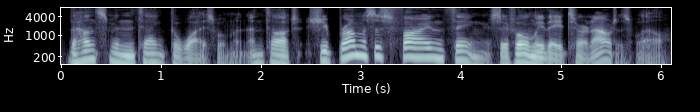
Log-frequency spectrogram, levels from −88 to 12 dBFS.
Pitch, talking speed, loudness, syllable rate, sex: 130 Hz, 185 wpm, -18 LUFS, 4.2 syllables/s, male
